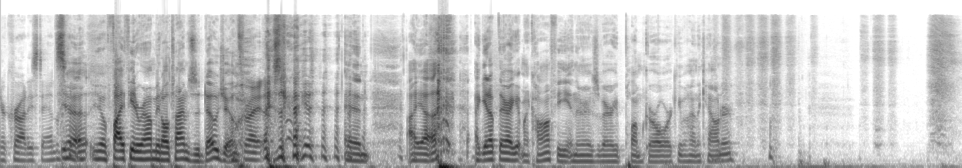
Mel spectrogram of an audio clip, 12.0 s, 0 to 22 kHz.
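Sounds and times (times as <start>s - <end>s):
man laughing: 2.8s - 6.0s, 9.0s - 11.9s
man breathing: 4.6s - 5.1s, 10.0s - 12.0s.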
